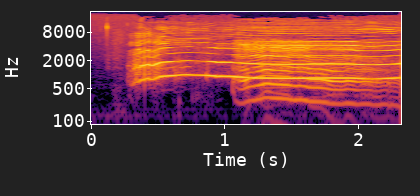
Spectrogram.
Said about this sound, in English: Good scream. From Dusk Till Dawn brought Tarantino and Robert Rodriguez together for another vampire film.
